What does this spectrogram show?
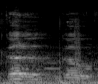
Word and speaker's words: Guttaggo: How do you pronounce it? Again, Guttaggo, Guttaggai. It's Guttaggo, and we're gonna let you know a little bit about what exactly it is today.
